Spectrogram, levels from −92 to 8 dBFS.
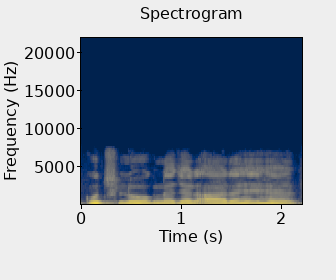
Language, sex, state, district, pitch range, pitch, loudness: Hindi, male, Bihar, Patna, 120-140 Hz, 130 Hz, -15 LUFS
